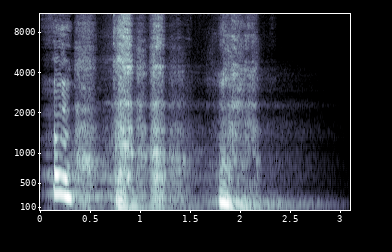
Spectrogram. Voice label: Undead Beast Emote ERROR I ATTACKED; Arfus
